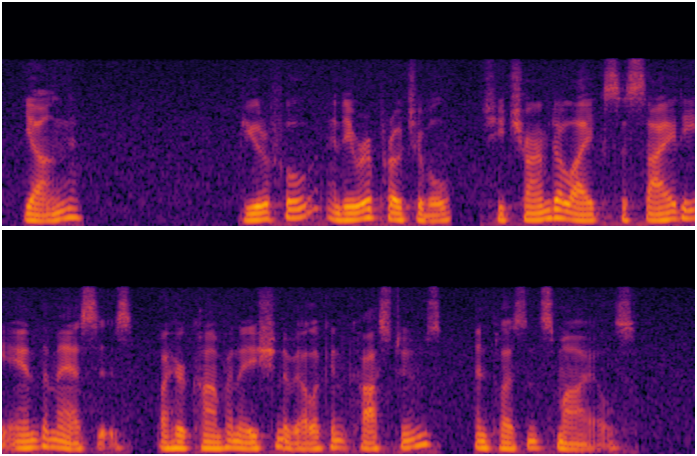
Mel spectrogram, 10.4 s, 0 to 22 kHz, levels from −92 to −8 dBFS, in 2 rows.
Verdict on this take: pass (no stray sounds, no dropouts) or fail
pass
